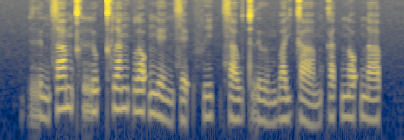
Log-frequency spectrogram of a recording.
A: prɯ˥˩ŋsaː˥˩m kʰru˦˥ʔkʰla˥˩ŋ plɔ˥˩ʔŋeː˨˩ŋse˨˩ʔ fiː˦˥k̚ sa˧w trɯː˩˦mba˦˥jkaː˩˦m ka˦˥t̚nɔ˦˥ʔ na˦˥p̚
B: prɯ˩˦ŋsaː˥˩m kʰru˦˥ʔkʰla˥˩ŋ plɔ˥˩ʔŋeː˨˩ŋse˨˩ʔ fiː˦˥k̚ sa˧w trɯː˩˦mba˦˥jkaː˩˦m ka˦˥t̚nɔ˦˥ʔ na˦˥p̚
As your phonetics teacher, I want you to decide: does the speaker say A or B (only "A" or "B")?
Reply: B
